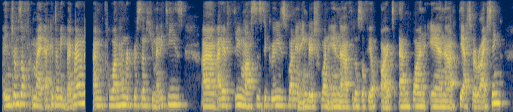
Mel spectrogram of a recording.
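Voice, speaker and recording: A woman from Hungary, an animated podcast guest who laughs easily and fills her talk with "like" and "you know", speaking over a video call. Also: on the low side, normal speed. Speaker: guest, community founder. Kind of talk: casual interview chat. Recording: echoey room on a video call.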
